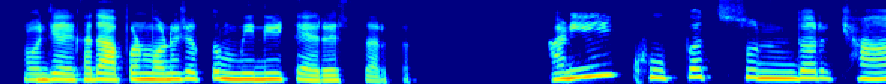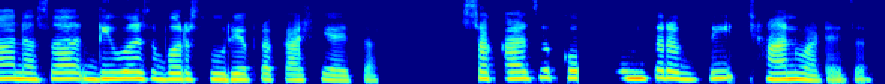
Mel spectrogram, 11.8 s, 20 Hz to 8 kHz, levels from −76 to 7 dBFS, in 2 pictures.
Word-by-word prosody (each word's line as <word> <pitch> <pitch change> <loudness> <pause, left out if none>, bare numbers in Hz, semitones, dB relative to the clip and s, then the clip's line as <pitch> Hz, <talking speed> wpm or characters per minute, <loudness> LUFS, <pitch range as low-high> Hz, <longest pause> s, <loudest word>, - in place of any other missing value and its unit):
म्हणजे 195 +1 +1
एखादा 200 +2 +1
आपण 215 +2 +2
म्हणू 215 0 +5
शकतो 235 +1 -3
मिनी 215 0 +6
टेरेससारखं 180 -3 -6 1.0
आणि 305 +10 +3
खूपच 275 +1 -4
सुंदर 250 -2 +2
छान 230 0 0
असा 230 +2 -2
दिवसभर 230 -2 +1
सूर्यप्रकाश 200 -2 -5
यायचा. 170 - -8 0.7
सकाळचं 240 +2 -2
कोवळं 250 -1 -4
ऊन 245 - +6
तर 255 -1 0
अगदी 240 +3 -3 0.2
छान 220 0 +2
वाटायचं 200 +1 -5
225 Hz, 110 wpm, -24 LUFS, 205-245 Hz, 1.0 s, मिनी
